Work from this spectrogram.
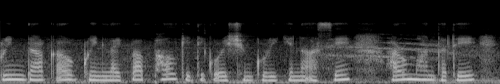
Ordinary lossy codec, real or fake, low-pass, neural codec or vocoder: none; real; 7.2 kHz; none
